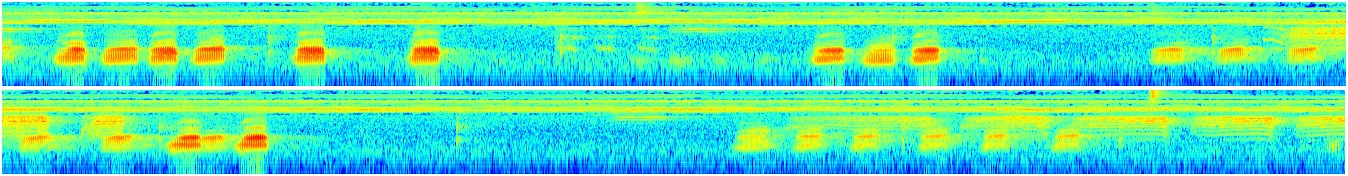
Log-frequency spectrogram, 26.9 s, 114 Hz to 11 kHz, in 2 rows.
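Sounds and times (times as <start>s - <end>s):
Northern barred frog croaks: 0.0s - 4.7s, 8.0s - 9.8s, 11.4s - 16.7s, 20.7s - 26.8s.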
